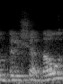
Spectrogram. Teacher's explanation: द्रि भी अनुदात्त रहेगा, औ अनुदात्त रहेगा, श उदात्त है, और उसके पश्चात उदात्त सूत्र अनुदात्त को स्वरित हो जाता है, उदात्त अनुदात्त से स्वरित से। अतः शब्द का स्वर होगा दृशदौ का द्रि अनुदात्त श उदात्त दौ स्वरित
